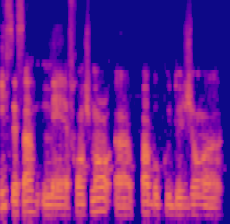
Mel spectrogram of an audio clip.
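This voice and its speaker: A man's voice: lowish voice, unhurried, a crowd in the background. A young man from Nigeria, a podcast guest, talking hesitantly with many restarts and fillers. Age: young adult. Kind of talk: casual interview chat.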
